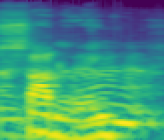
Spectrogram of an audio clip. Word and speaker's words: soldering: gun there web-shooters TARDIS interesting pronunciation of soldering they pronounce the L in it I get must be a British thing maybe I saw the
